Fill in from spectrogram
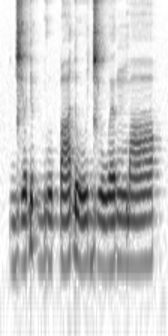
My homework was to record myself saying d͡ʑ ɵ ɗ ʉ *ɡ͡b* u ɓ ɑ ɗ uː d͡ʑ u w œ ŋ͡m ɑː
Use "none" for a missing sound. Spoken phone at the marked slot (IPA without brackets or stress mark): ɡ͡b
